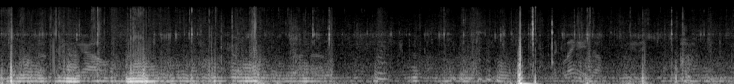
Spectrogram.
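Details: Aggressive honey bees droning in a steady low hum, with overlapping swooping tones as individual bees fly past close by and sharp clicks and knocks throughout.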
